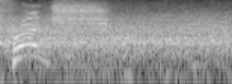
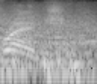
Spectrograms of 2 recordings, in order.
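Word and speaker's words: Ffrench: about pronunciation you go is it demores French the first half is silent second and 10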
